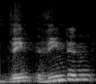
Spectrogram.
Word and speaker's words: Winden: I think it's a fictional town, Winden, or Winden, if you're going to say it like I say Mount Diablo. It's Winden in Germany.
